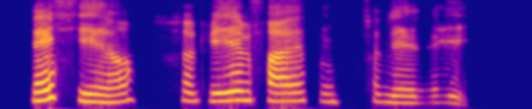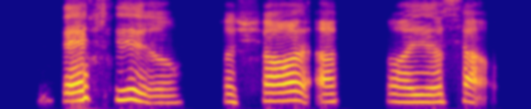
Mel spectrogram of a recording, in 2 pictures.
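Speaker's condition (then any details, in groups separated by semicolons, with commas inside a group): Spinal muscular atrophy type 1, severe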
